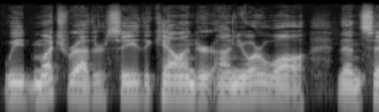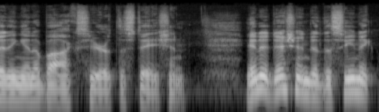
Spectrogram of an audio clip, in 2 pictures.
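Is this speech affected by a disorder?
No.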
